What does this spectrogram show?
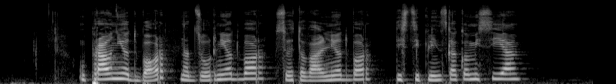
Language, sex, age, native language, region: Slovenian, female, 18-29, Slovenian, Gorenjska region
